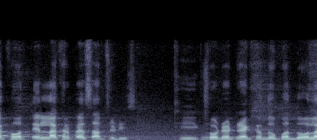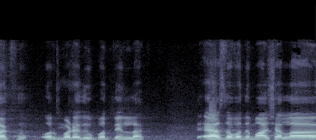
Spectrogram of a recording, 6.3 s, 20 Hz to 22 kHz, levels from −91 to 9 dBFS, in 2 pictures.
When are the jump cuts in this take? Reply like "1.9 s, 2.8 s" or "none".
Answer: none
